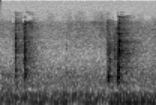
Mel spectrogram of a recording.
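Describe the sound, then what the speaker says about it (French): Two short bursts of quick key clicks on a computer keyboard as a web address is typed, soft and close with a brief pause between them. "vous pouvez taper l'adresse suivante"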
